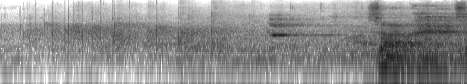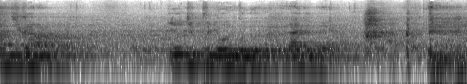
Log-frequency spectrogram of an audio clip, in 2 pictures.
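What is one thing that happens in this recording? Acoustic guitars strum a song through loudspeakers.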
